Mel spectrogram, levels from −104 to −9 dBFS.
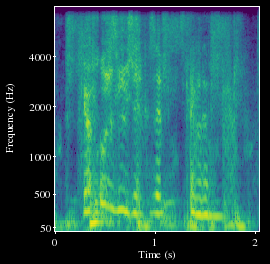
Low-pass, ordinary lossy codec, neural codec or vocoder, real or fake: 7.2 kHz; none; codec, 24 kHz, 3 kbps, HILCodec; fake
